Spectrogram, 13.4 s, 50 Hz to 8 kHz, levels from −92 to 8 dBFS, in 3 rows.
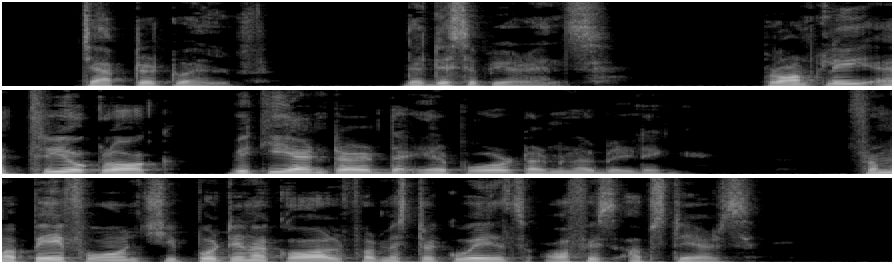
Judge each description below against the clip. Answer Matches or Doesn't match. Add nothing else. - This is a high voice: Doesn't match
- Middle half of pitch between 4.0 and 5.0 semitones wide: Doesn't match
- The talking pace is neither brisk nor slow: Doesn't match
